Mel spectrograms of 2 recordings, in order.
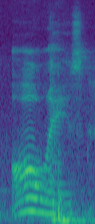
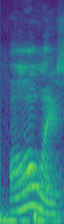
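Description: First: Said in the usual way. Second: ALWAYS said louder, emphatic; exclaimed. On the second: Acted. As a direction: stress the repeated always. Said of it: "exclaimed their father".

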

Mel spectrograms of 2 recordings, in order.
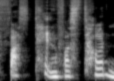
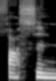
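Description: First: "fasten" as "fas-ten", T pronounced; wrong, sounded T. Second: "fasten" said as "fas-sun", no T; silent T. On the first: Teacher showing the mistake to avoid, "fasten" with a spoken T. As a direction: hit a clear T inside "fasten". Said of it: "ว่า fasten fasten บ่ได้". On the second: Teacher giving the correct answer, "fasten" with silent T. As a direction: let the T vanish from "fasten". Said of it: "ตัว T หายไปเลย". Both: Shown as a demonstration.

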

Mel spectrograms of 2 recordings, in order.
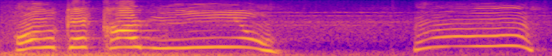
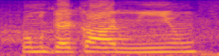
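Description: First: Put-on high, slow baby voice on "Quando quer carinho"; sing-song pet talk; cutesy baby talk. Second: Said in the usual way. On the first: Shown as a demonstration. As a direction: coo it like talking to a puppy. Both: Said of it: "repeats in cutesy voice".

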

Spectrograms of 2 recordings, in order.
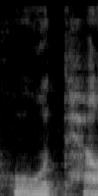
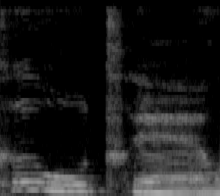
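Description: First: Said in the usual way. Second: 호텔 stretched slowly, 흐-오-트-에-으; sounding out. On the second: Shown as a demonstration. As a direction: slowly run the sounds of 호텔 together. (호텔을 한 소리씩 길게 이어서) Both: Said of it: "H는 흐".

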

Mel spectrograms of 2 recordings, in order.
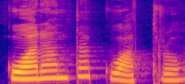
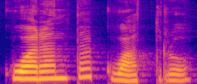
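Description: Both takes have the same delivery.

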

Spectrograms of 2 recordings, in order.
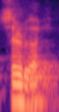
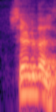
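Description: First: Said in the usual way. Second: Louder, higher repeat with weight on घाल; insistent order. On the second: Real, not acted. Telling the other person firmly to put the shirt on the dog. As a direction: say shirt घाल again firmly, punching घाल. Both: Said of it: "shirt घाला".

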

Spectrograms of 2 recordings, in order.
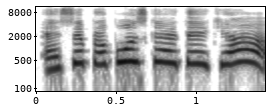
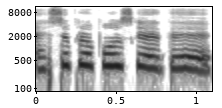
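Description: First: "propose" said louder and higher the second time; repeated louder. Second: Said in the usual way. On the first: Retold or imitated. Misha repeating her question louder to Shaili. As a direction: repeat it louder for a listener who missed it.

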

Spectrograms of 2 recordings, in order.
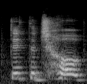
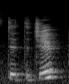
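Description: First: Said in the usual way. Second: Jokingly says "jib" with a short i in place of "job"; "jib" rhymes with "rib" in place of "job"; playful slip. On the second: Shown as a demonstration. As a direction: repeat "did the jib" as a deliberate funny slip.

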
